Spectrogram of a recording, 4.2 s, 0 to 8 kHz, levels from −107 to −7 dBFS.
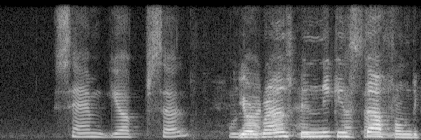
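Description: No technical faults can be heard in this speech clip. It has passed through a WebRTC call path working as intended, where the G.722 codec leaves nothing above 8 kHz, which fits a 64 kbps wideband setting.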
